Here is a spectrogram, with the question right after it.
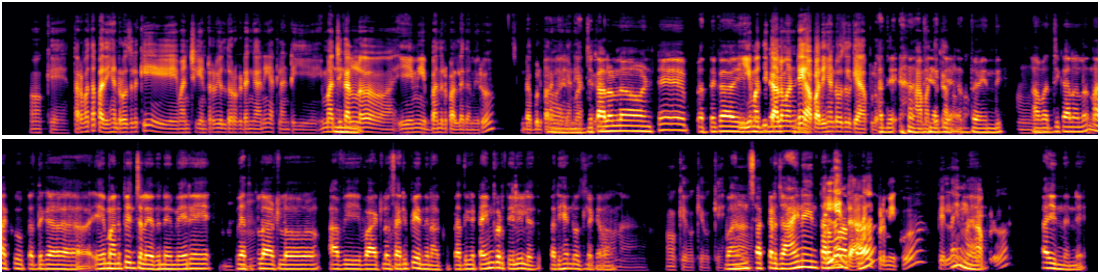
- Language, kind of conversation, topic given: Telugu, podcast, ఒక ఉద్యోగం నుంచి తప్పుకోవడం నీకు విజయానికి తొలి అడుగేనని అనిపిస్తుందా?
- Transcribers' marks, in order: giggle; in English: "గ్యాప్‌లో"; tapping; in English: "వన్స్"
